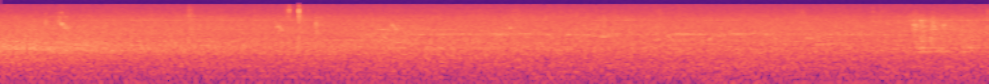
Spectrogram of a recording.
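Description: Steady outdoor city ambience: an even rush of distant traffic, with a passing vehicle fading away in the first second or so. A few faint short chirps sound over it.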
